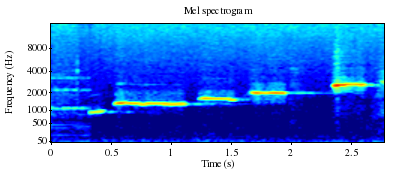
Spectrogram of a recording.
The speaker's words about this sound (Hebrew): שרקתי חרש את שריקת חפש אוכל.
